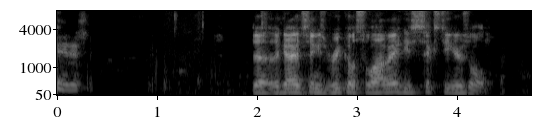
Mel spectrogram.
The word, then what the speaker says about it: Rico Suave: Just look up Rico Suave on YouTube. Pass. And make sure you roll your R.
